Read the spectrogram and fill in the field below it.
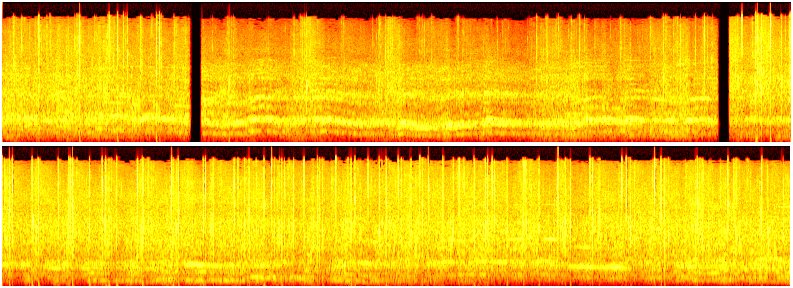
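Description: A large crowd claps in rhythm.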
